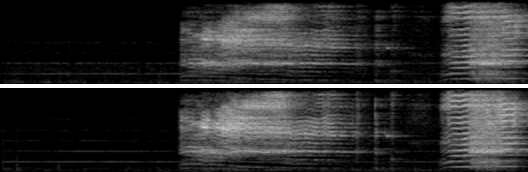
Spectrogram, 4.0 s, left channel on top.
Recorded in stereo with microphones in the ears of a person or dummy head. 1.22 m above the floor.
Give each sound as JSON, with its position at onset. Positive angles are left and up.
{"t": 1.3, "sound": "a baby crying", "side_deg": -25, "distance_m": 0.5}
